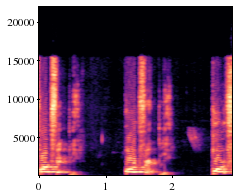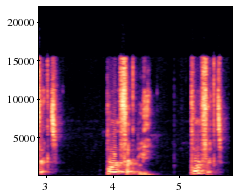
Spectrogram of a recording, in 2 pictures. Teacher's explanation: Perfectly, perfectly stresses the first syllable, which is par.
